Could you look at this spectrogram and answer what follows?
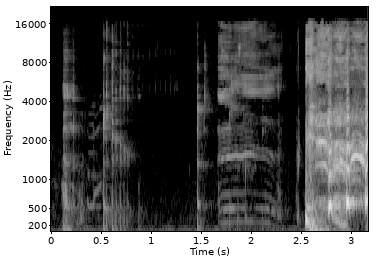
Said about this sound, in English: God, we're so bad about belching on this program. No, it's fine. I'll cut it out.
